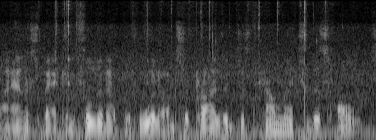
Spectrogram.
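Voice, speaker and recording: A man mumbles his words. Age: old. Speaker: camping vlogger. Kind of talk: casual vlog. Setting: outdoors, campsite in rain. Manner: mumbling.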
